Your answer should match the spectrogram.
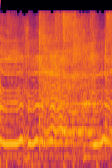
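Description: A gospel praise team singing live. A lead voice carries a wavering, ornamented melody, with backing singers and instrumental accompaniment over a steady beat.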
